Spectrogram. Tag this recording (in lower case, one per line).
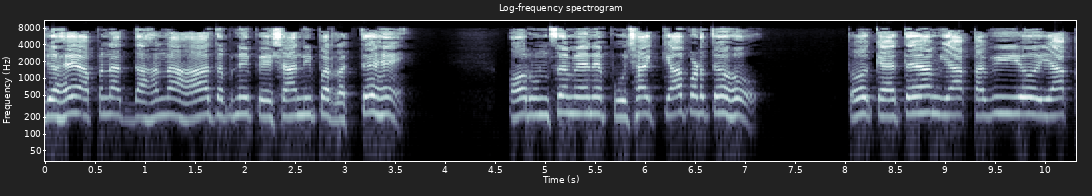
speech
